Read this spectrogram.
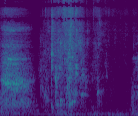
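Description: A man splashes water onto his face.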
